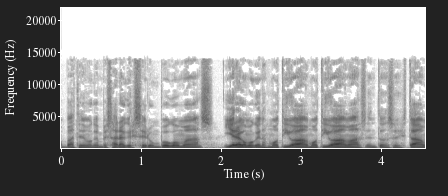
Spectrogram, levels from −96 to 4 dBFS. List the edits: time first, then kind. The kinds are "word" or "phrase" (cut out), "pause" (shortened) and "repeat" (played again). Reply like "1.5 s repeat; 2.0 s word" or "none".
3.1 s repeat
